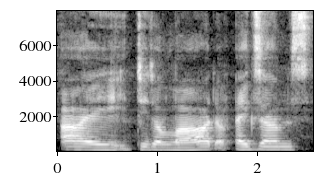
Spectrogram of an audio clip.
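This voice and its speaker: A woman telling her own life story in plain, simple sentences with short pauses. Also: sits low, flat delivery, creaky. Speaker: personal storyteller. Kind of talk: first-person life story.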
